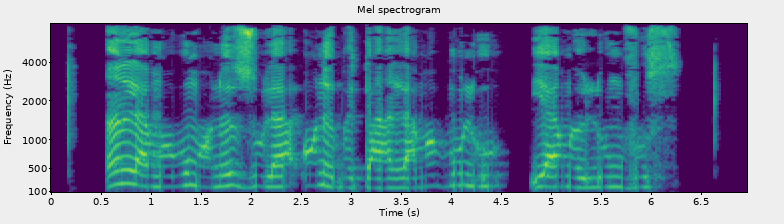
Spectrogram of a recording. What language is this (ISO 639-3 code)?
bum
